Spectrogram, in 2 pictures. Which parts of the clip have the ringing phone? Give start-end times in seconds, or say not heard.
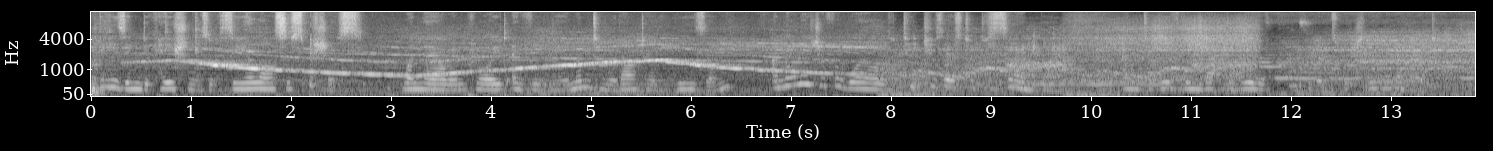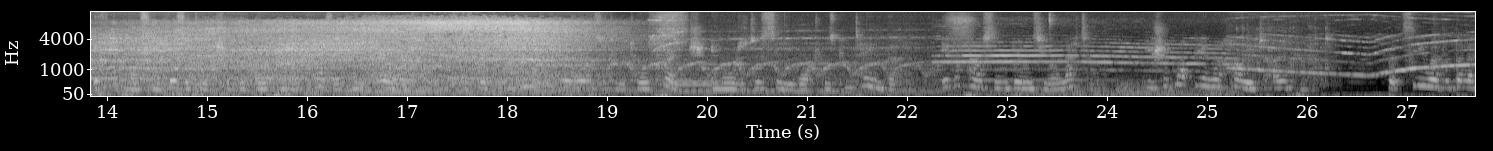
9.3-10.8, 19.6-20.2.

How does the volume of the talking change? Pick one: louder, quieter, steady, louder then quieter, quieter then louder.
quieter.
